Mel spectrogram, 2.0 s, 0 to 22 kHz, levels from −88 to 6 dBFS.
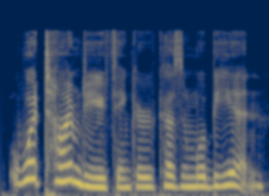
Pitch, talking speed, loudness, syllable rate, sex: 225 Hz, 295 wpm, -15 LUFS, 5.8 syllables/s, female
